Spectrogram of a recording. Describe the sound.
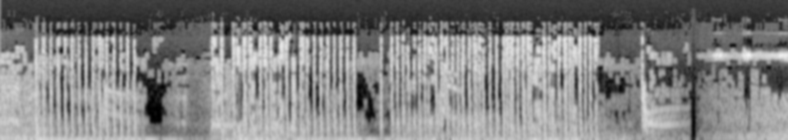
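Automatic gunfire rattles out as police open fire on an armed smugglers' convoy: loud, rapid machine-gun shots in two long sustained bursts separated by a brief pause, followed by scattered quieter sounds.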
